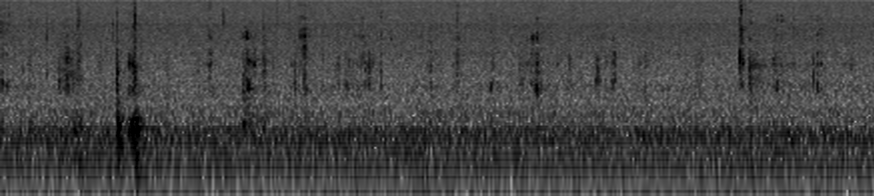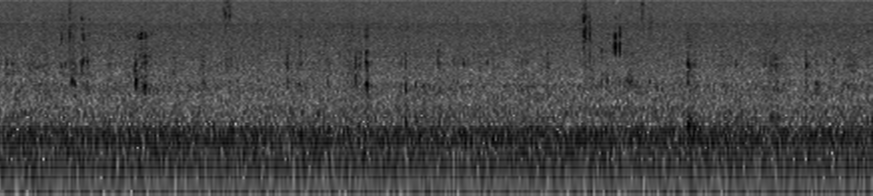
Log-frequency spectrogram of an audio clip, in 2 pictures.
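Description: Faint close-up chewing of a sauce-dipped chicken nugget: soft, scattered wet mouth clicks, a slightly louder one about a second in, over a steady low hum.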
